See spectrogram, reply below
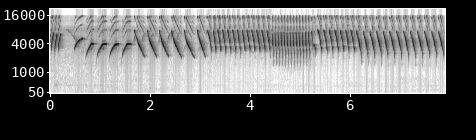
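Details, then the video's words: Canary song of falling whistled notes speeding up into a fast trill, then a dense buzzy roll, followed by a long run of rapid, evenly repeated notes. "Canary's most powerful song for training | Canary sounds"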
